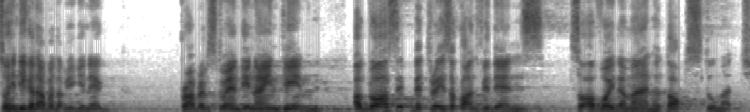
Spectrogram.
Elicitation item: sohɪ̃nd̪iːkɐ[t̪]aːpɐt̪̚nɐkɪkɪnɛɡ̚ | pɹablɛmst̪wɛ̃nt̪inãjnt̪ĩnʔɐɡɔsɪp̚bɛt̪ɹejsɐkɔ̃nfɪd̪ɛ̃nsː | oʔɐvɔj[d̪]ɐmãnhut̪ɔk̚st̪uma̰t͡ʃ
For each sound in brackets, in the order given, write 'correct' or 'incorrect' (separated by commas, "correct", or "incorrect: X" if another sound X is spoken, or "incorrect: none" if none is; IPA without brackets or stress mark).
incorrect: d̪, correct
